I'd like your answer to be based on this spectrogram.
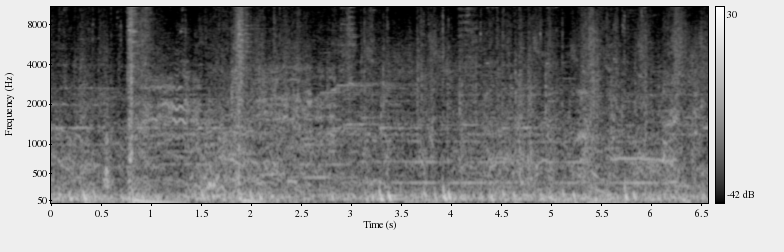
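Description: Horses move about in a Mount & Blade II Bannerlord battle, hooves clopping irregularly amid creaks and clattering gear, a busy, fairly close mix with no speech.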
